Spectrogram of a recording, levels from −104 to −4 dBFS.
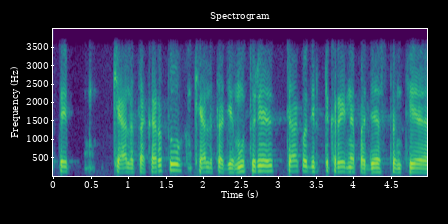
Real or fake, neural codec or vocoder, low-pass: real; none; 3.6 kHz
